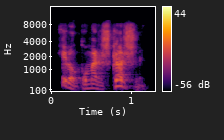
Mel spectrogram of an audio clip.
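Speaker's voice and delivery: "comer carne" with a hushing sh after r; dialect pronunciation. Shown as a demonstration. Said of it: "¿El dialecto fonético qué es? Pronunciación".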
